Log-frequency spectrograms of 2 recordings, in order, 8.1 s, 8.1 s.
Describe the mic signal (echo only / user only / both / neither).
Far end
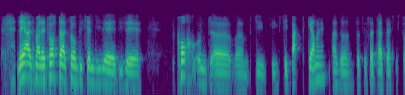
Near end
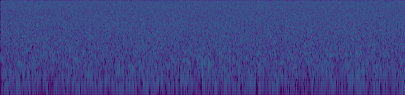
neither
